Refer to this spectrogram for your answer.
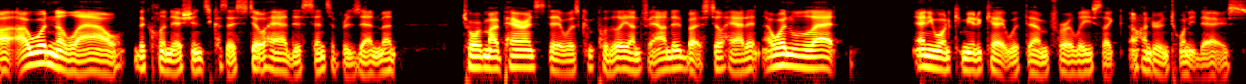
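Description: A man with an American accent speaks at a fairly quick pace and fairly low pitch, with lively intonation and vocal fry. The recording is very clean with a silent background and a dry, close sound with no echo. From US Midwest, Cincinnati Ohio. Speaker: addiction recovery leader. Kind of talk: interview testimony.

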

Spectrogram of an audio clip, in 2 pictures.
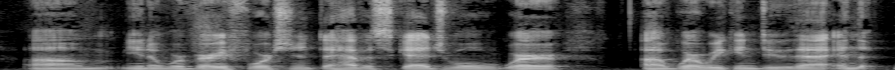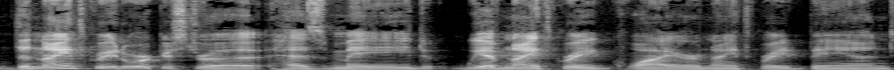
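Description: A man with an American accent and an ordinary speaking voice talks at a moderate pace and medium pitch, with ordinary pitch variation and hardly any pauses. The recording is very clean, with a silent background. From central Pennsylvania. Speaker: high school orchestra director. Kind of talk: casual interview.

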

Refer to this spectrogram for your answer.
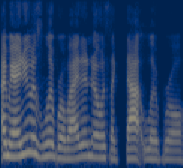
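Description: A woman's fairly high-pitched voice with an animated tone and ordinary pitch variation, in a dry, close sound with no echo. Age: 20s. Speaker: podcast host and content creator. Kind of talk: casual monologue.

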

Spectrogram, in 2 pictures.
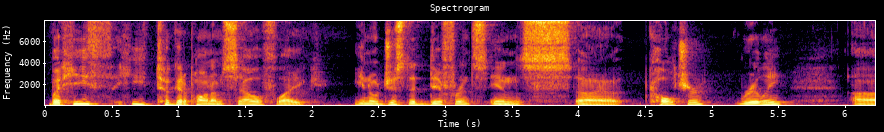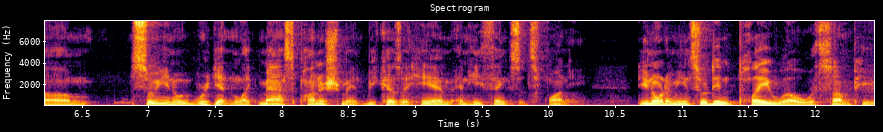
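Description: A man with a Canadian prairie accent, lively intonation and a fairly quick pace, on a very clean recording with a silent background. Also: medium pitch for a man. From Canada, Saskatchewan prairies. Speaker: retired Marine bomb disposal technician and professor. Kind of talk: casual interview chat.

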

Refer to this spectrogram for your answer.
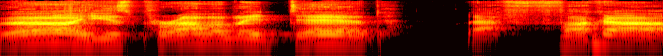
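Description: Putting on a character voice, a man talks at a very slow pace with a fairly high pitch. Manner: crude, dismissive.

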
